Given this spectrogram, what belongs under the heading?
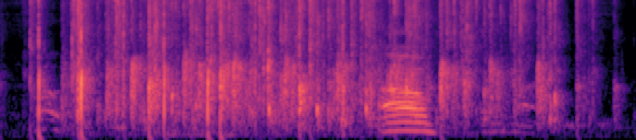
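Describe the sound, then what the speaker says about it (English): A crowd at a seminar applauds a woman, with scattered, fairly quiet claps under ongoing talk and a brief vocal exclamation midway. "Give her a round of applause."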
